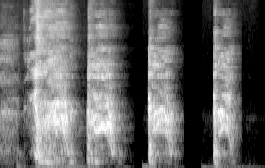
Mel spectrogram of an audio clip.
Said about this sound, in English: I am so sorry. This cough has come out of nowhere. It's attacking me.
